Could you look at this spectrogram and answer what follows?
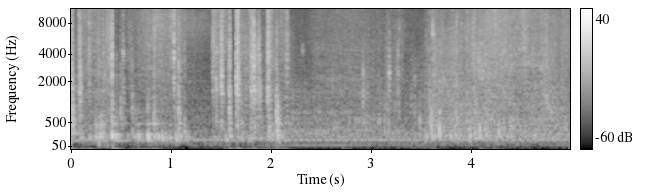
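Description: Knocks and bumps of a plastic fuel tank and gear being packed into a car boot, then rustling of a fabric bag being pushed in around them near the end.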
